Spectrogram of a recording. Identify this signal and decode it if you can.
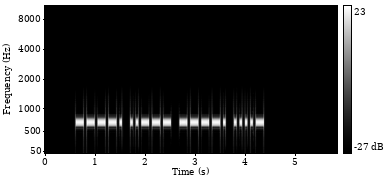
Morse code, heard as a keyed tone, about 22 wpm, 700 Hz. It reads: 9294
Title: Numbers - 4-Digit 22wpm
